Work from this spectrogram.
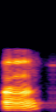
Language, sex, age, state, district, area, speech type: Maithili, male, 45-60, Bihar, Supaul, rural, conversation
